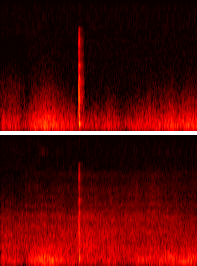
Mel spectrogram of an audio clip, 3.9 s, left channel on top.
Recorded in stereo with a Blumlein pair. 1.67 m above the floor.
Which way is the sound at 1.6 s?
20° left.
